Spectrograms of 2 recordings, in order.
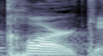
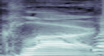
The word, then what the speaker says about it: clerk: A lovely bit of clerk. and I don't know. – Maybe for a lark. – Oh yeah, they, yeah. Sure they they pronounce that word Clark in England. – Lovely bit of Clark.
